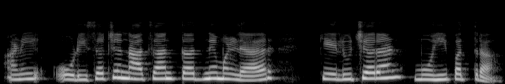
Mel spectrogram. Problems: none marked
